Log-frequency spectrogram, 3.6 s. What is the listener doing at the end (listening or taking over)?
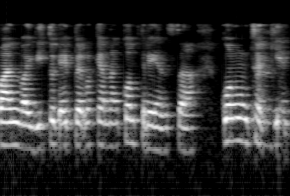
listening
